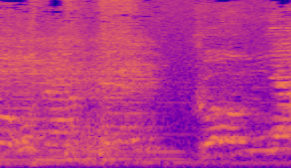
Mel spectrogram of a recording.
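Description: Live rock band playing, with electric guitar, bass, drums and keyboard behind a male lead singer. Just past a second in the music drops away briefly, then the band comes back in together.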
